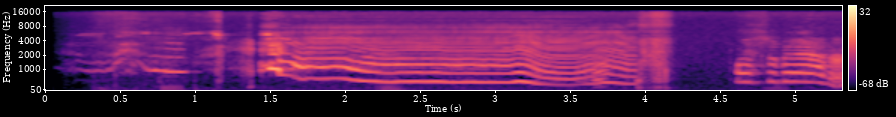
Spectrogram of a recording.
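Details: A dog crying: a long, wavering, whining wail sags slowly in pitch over about two and a half seconds, then a shorter falling whine follows, with brief human sounds before it.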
